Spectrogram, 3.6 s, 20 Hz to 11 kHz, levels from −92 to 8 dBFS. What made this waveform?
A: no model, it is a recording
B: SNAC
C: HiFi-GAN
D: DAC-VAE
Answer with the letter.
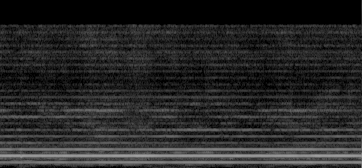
B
